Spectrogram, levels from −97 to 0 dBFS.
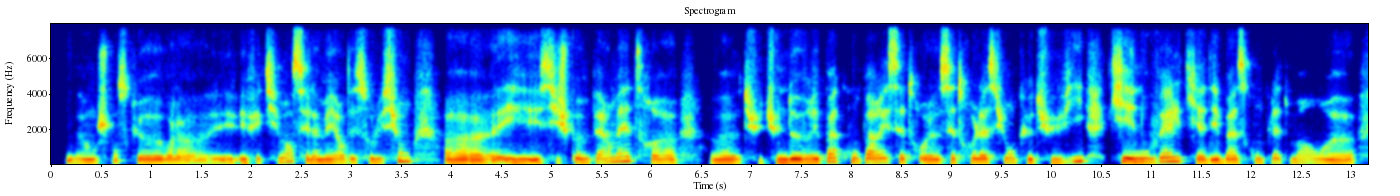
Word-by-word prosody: Non, 175 Hz, -2 st, -1 dB
je -, -, -3 dB
pense 290 Hz, 0 st, -6 dB
que 170 Hz, -1 st, +1 dB
voilà, 170 Hz, -1 st, -1 dB
heu, -, -, -7 dB
e -, -, -12 dB, 0.2 s
e -, -, -10 dB
effectivement, 195 Hz, +4 st, -5 dB
c'est 220 Hz, -4 st, -1 dB
la 170 Hz, -, 0 dB
meilleure 175 Hz, +1 st, +1 dB
des 185 Hz, -, -3 dB
solutions, 185 Hz, +6 st, -2 dB, 0.3 s
heu, 170 Hz, 0 st, +3 dB
et 175 Hz, -1 st, +3 dB
et -, -, +3 dB
si 165 Hz, -, -4 dB
je -, -, -2 dB
peux 195 Hz, -, 0 dB
me 185 Hz, -, 0 dB
permettre, 210 Hz, +5 st, -4 dB, 0.6 s
heu, -, -, -2 dB, 0.2 s
heu, -, -, -5 dB
tu -, -, -7 dB
tu 180 Hz, -, -3 dB
ne -, -, +6 dB
devrais 180 Hz, 0 st, +8 dB
pas 215 Hz, +4 st, -1 dB
comparer 205 Hz, -2 st, -2 dB
cette 185 Hz, -3 st, -1 dB
re 175 Hz, -2 st, 0 dB
cette 180 Hz, +2 st, -1 dB
relation 185 Hz, +1 st, -1 dB
que 175 Hz, +1 st, -1 dB
tu 180 Hz, +2 st, -5 dB
vis, 210 Hz, +6 st, -1 dB, 0.3 s
qui 200 Hz, -2 st, +7 dB
est -, -, +8 dB
nouvelle, 215 Hz, +4 st, +1 dB
qui 225 Hz, -6 st, -4 dB
a 160 Hz, -, +1 dB
des 160 Hz, +1 st, +4 dB
bases 175 Hz, +1 st, -1 dB
complètement, 185 Hz, -1 st, -6 dB
heu, 155 Hz, -1 st, -1 dB
185 Hz, 210 wpm, -19 LUFS, 175-195 Hz, 0.6 s, devrais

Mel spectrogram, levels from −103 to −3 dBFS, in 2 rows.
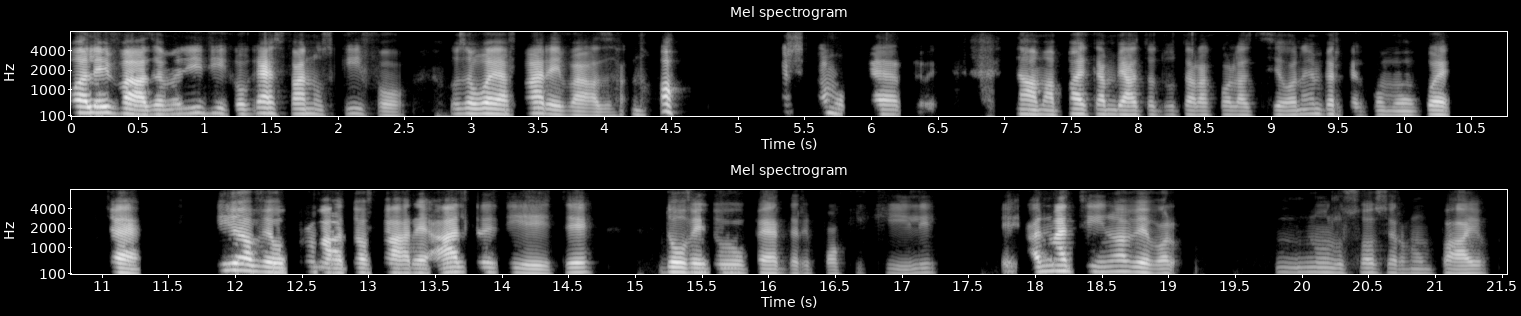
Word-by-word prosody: Vuole 210 Hz, -1 st, +8 dB
i -, -, +3 dB
Wasa, 160 Hz, -5 st, +6 dB
ma 160 Hz, -, -10 dB
gli 195 Hz, +3 st, -7 dB
dico: 180 Hz, -3 st, -8 dB
che 195 Hz, +3 st, +6 dB
fanno 175 Hz, -2 st, -1 dB
schifo. 140 Hz, -8 st, -13 dB, 0.3 s
"Cosa 175 Hz, +1 st, -4 dB
vuoi 175 Hz, -1 st, +6 dB
a 160 Hz, -, +4 dB
fare 185 Hz, 0 st, +1 dB
i -, -, -2 dB
Wasa?" 125 Hz, -4 st, -5 dB
No, 150 Hz, -, -1 dB, 0.7 s
lasciamo 180 Hz, -6 st, -13 dB
perdere. 165 Hz, -, -6 dB, 0.6 s
No, 165 Hz, -2 st, 0 dB
ma 145 Hz, -1 st, -5 dB
poi 170 Hz, +4 st, 0 dB
è -, -, -5 dB
cambiata 150 Hz, -3 st, -2 dB
tutta 145 Hz, +1 st, -11 dB
la 140 Hz, 0 st, -6 dB
colazione 145 Hz, +3 st, -10 dB
perché 160 Hz, -5 st, -11 dB
comunque, 135 Hz, +1 st, -3 dB, 0.7 s
cioè, -, -, +5 dB, 0.6 s
io 225 Hz, +1 st, +4 dB
avevo 170 Hz, -6 st, +4 dB
provato 155 Hz, -4 st, -1 dB
a -, -, -2 dB
fare 145 Hz, -2 st, +2 dB
altre 165 Hz, 0 st, +2 dB
diete 155 Hz, +2 st, -3 dB, 0.4 s
dove 165 Hz, -3 st, +3 dB
cioè, 150 Hz, -, -2 dB
dovevo 140 Hz, -1 st, -7 dB
perdere 135 Hz, -2 st, -4 dB
pochi 120 Hz, 0 st, -17 dB
chili 140 Hz, +2 st, -18 dB, 0.5 s
e -, -, -17 dB
al 170 Hz, +2 st, -1 dB
mattino 190 Hz, -2 st, +2 dB
avevo 160 Hz, -6 st, -1 dB
l -, -, -14 dB, 0.8 s
mhmm, 160 Hz, 0 st, -19 dB
non 160 Hz, -1 st, -12 dB
lo 145 Hz, -, -13 dB
so 155 Hz, +2 st, -12 dB
se 145 Hz, -, -24 dB
erano 135 Hz, -1 st, -17 dB
un 130 Hz, -1 st, -20 dB
paio 130 Hz, 0 st, -5 dB
155 Hz, 155 wpm, -22 LUFS, 140-170 Hz, 0.8 s, Vuole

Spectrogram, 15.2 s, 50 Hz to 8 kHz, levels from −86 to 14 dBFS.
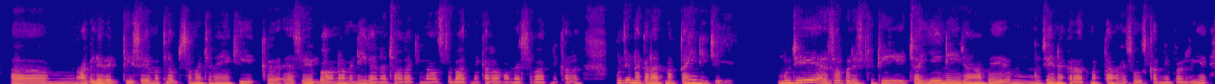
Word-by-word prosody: अम 150 Hz, -1 st, 0 dB
अगले 155 Hz, 0 st, +5 dB
व्यक्ति 150 Hz, 0 st, -1 dB
से 150 Hz, +1 st, -1 dB
मतलब 150 Hz, 0 st, -4 dB
समझ 155 Hz, +2 st, 0 dB
रहे 155 Hz, 0 st, 0 dB
हैं 155 Hz, 0 st, +1 dB
कि 155 Hz, -1 st, -2 dB
एक 150 Hz, 0 st, -13 dB, 0.3 s
ऐसे 155 Hz, +2 st, 0 dB
भावना 145 Hz, +2 st, +1 dB
में 150 Hz, -, -4 dB
नहीं 150 Hz, 0 st, -2 dB
रहना 145 Hz, 0 st, -2 dB
चाह 145 Hz, -1 st, -2 dB
रहा 145 Hz, +1 st, -2 dB
कि -, -, -16 dB
मैं 145 Hz, 0 st, -5 dB
उससे 140 Hz, 0 st, -7 dB
बात 140 Hz, -1 st, +1 dB
नहीं 145 Hz, -1 st, -11 dB
कर 150 Hz, -, -1 dB
रहा, 150 Hz, -, -1 dB
वो 145 Hz, -1 st, -7 dB
मेरे 135 Hz, -1 st, -4 dB
से 135 Hz, -, -13 dB
बात 135 Hz, 0 st, -1 dB
नहीं 140 Hz, -, -15 dB
कर 150 Hz, -, -3 dB
रहा। 155 Hz, +2 st, -8 dB, 0.5 s
मुझे 210 Hz, +4 st, +3 dB
नकारात्मकता 170 Hz, -2 st, +3 dB
ही 165 Hz, 0 st, +6 dB
नहीं 150 Hz, -4 st, +1 dB
चाहिए। 125 Hz, -2 st, -9 dB, 0.6 s
मुझे 185 Hz, +3 st, +4 dB, 0.2 s
ऐसा 180 Hz, +1 st, 0 dB
परिस्थिति 175 Hz, 0 st, -3 dB, 0.3 s
चाहिए 160 Hz, +3 st, +1 dB
ही 190 Hz, -, +6 dB
नहीं 180 Hz, 0 st, +4 dB
जहाँ 165 Hz, -1 st, +4 dB
पे 170 Hz, -, +2 dB, 0.2 s
मुझे 150 Hz, 0 st, -1 dB
नकारात्मकता 155 Hz, 0 st, +1 dB
महसूस 140 Hz, 0 st, -5 dB
करनी 135 Hz, -1 st, -4 dB
पड़ 135 Hz, 0 st, -2 dB
रही 150 Hz, +3 st, -4 dB
है। 185 Hz, -, +1 dB
150 Hz, 200 wpm, -25 LUFS, 145-160 Hz, 0.6 s, ही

